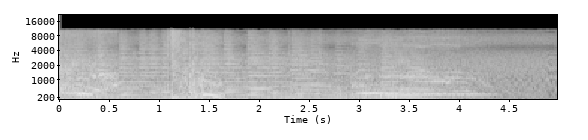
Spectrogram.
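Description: Chiptune video game music plays loudly, then stops.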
